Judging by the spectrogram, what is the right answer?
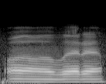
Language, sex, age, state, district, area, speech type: Tamil, male, 30-45, Tamil Nadu, Krishnagiri, rural, spontaneous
